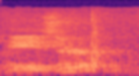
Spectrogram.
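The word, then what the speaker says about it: Kaczor: Christopher Kazor. That's K-A-C-Z-O-R. Rhymes with razor.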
